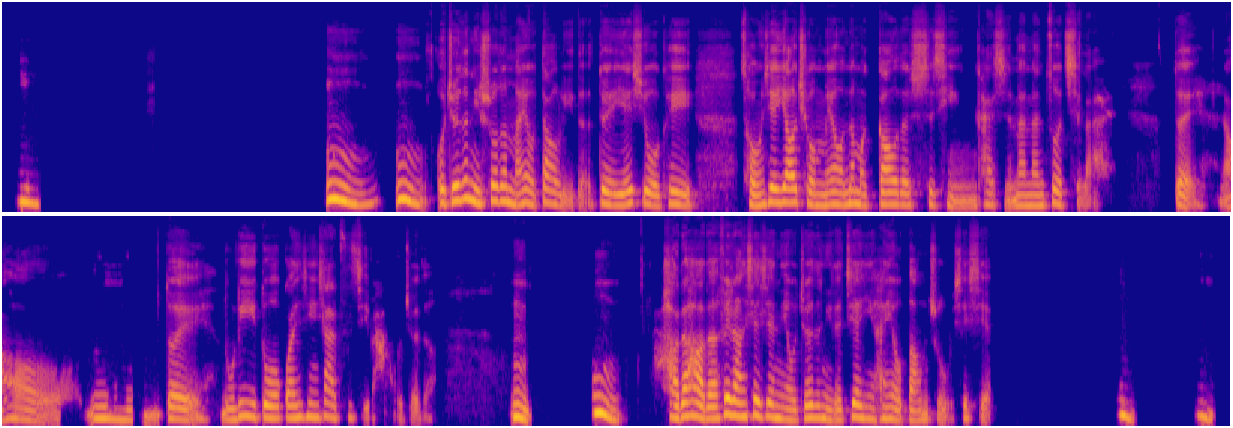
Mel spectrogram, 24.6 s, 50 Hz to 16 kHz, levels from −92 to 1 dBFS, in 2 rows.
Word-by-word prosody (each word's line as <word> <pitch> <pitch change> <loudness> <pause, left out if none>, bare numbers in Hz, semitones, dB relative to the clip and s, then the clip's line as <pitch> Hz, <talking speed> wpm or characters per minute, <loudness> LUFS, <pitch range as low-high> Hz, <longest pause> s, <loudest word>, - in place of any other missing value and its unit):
嗯。 235 -4 +1 2.9
嗯， 235 -7 +5
嗯， 255 -5 +4
我 225 - +2
觉 255 +3 +5
得 285 - +3
你 255 -6 +5
说 240 +5 +1
得 255 0 +2
蛮 215 -4 0
有 220 -3 -1
道 210 +1 -3
理 - - -8
的， - - -14
对， 200 -1 +1
也 190 +4 +2
许 220 0 -2
我 190 -4 +2
可 180 +5 -5
以 195 -2 -1 0.4
从 190 -2 -1
一 - - -1
些 240 0 +4
要 230 -1 +5
求 230 -3 -1
没 190 0 -2
有 205 -1 -1
那 215 +2 0
么 200 -3 -1
高 200 +3 0
的 195 -1 -2
事 195 +1 -7
情 90 - -7
开 195 - -8
始 195 +1 -9
慢 185 - -3
慢 180 0 -2
做 195 +2 -2
起 200 - -5
来。 - - -13 0.8
对， - - -3
然 - - -9
后， - - -5 0.3
嗯， 190 -3 -1 0.3
对， 195 -2 0
努 180 - -3
力 235 +1 0
多 210 -1 +2
关 210 +1 0
心 225 0 -1
一 - - -2
下 230 -3 -3
自 210 +1 -13
己 210 - -11
吧， - - -20 0.2
我 - - -14
觉 - - -13
得。 - - -21 0.8
嗯， 220 -5 +5 0.6
嗯， 260 -11 +6 0.4
好 210 -2 +2
的 235 +2 +5
好 235 -3 +5
的， 200 0 +3
非 275 - +8
常 240 -2 +5
谢 250 +1 +3
谢 230 0 +1
你， 200 -3 0
我 175 - -2
觉 210 +4 +1
得 210 -1 0
你 185 -3 -1
的 175 - -2
建 210 +4 +1
议 195 - -4
很 195 +2 -3
有 185 -3 -1
帮 170 0 -4
助， - - -10
谢 - - -6
谢。 - - -9 1.3
嗯。 240 -6 +1 0.6
嗯。 225 -5 -3
205 Hz, 205 characters per minute, -23 LUFS, 190-230 Hz, 2.9 s, 非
